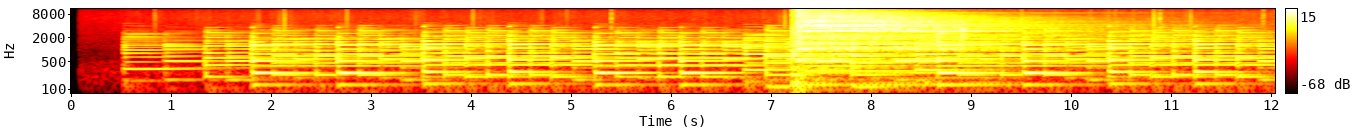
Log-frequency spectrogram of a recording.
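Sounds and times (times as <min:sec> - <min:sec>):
solo piano music: 0:00.5 - 0:12.0
sharp crack with hiss: 0:07.3 - 0:11.3.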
